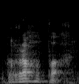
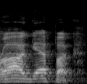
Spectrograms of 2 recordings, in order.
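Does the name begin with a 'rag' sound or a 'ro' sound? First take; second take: ro; rag. First: The name begins with a 'ro' sound. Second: The name begins with a 'rag' sound. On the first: The speaker calls it right. "but it's Rohapoch" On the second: The speaker calls it wrong. "because I was saying like Rag Epoch or something like that"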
